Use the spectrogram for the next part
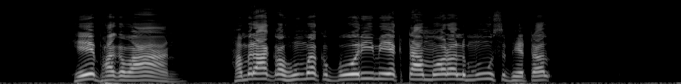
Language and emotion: Maithili, disgusted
